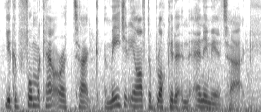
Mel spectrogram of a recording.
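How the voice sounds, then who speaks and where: A man's voice: fairly high pitch, lively intonation, quick pace, a little hiss or hum. A man giving casual let's-play commentary, musing and thinking aloud, sometimes dropping to a near-whisper. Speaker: gameplay commentator.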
